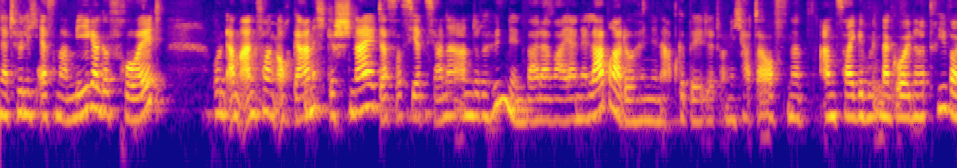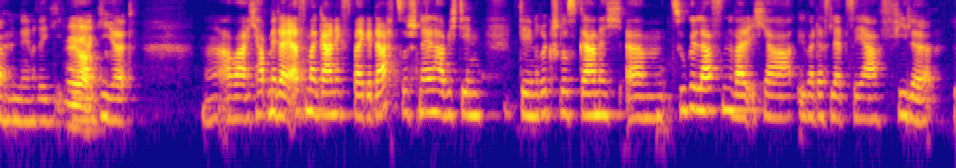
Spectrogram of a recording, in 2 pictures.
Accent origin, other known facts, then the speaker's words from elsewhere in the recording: Lower Saxony, Germany; als bei uns in Niedersachsen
